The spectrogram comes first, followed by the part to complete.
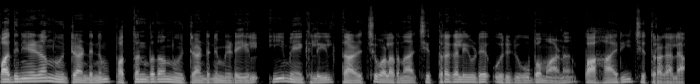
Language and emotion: Malayalam, neutral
